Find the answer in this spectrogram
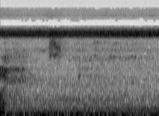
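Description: Steady high-pitched drone of an outdoor insect chorus, over a faint low rumble.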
